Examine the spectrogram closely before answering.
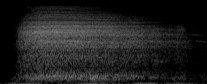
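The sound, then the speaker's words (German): One long, steady inhale through the nose during a yoga breathing practice, a soft airy hiss that swells quickly and fades gently, heard alone without talk. “Atme noch einmal über die Nase ein”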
